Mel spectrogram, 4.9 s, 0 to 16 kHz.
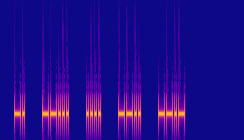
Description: Morse code, heard as a keyed tone, about 32 wpm, spaced as for 17 wpm, 700 Hz. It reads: N7HZQ
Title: USA Call Signs - 5 Characters - 3x Character Spacing - 30wpm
